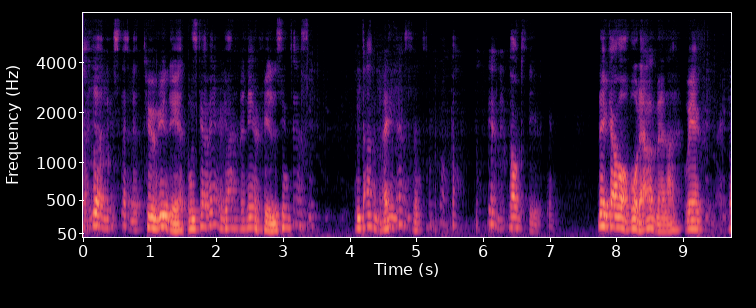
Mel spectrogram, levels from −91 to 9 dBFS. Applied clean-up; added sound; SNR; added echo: neural mask model DeepFilterNet 3.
